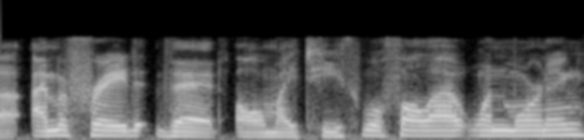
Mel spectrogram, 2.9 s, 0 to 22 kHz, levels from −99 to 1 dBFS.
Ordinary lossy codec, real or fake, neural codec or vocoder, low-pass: Opus, 64 kbps; real; none; 7.2 kHz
